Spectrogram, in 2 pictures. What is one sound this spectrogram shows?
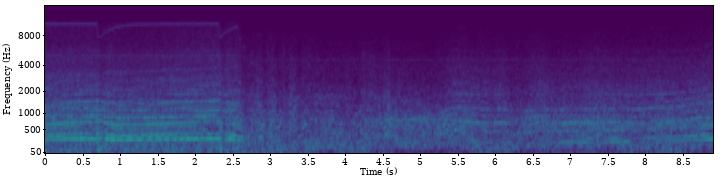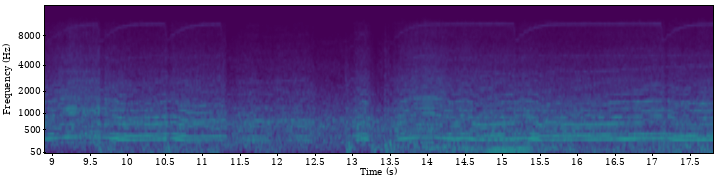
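A racing car engine screams at high revs, dropping in pitch as it slows for corners and rising again as it speeds up.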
